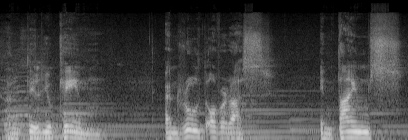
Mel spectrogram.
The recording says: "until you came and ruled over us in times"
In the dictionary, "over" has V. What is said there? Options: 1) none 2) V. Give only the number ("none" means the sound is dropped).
2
